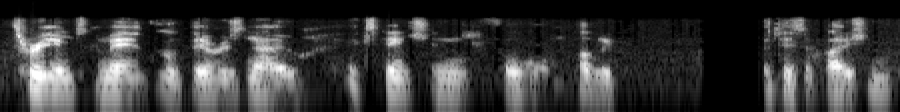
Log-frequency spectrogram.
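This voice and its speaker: Council official, formal, flat monotone, dull lo-fi chamber audio. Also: male voice, mid-range voice, normal speed, husky. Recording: dull lo-fi meeting recording.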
